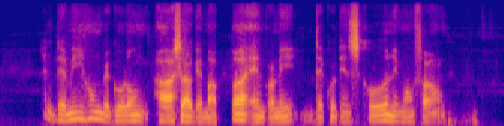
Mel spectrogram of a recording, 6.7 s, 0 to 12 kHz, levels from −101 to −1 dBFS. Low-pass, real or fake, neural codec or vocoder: 10.8 kHz; fake; codec, 16 kHz in and 24 kHz out, 0.8 kbps, FocalCodec, streaming, 65536 codes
